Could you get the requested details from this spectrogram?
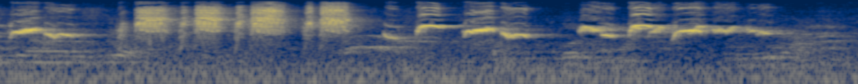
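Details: Singing Chinese Hwamei: harsh, buzzy rasping bursts up front, followed by looping whistled notes that rise and fall in short, lively phrases.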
